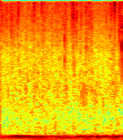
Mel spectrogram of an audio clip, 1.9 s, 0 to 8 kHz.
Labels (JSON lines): {"label": "anthrophony, boat engine", "recorder": "SoundTrap 500"}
